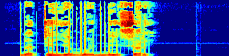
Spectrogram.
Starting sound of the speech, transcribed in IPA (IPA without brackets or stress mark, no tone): n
